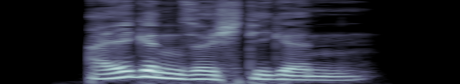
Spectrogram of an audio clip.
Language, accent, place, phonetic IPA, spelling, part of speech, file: German, Germany, Berlin, [ˈaɪ̯ɡn̩ˌzʏçtɪɡn̩], eigensüchtigen, adjective, De-eigensüchtigen.ogg
- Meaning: inflection of eigensüchtig: 1. strong genitive masculine/neuter singular 2. weak/mixed genitive/dative all-gender singular 3. strong/weak/mixed accusative masculine singular 4. strong dative plural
